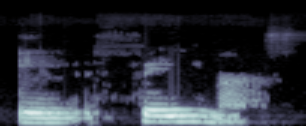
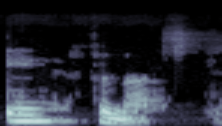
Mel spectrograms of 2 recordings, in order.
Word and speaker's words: infamous: You don't say infamous. It is infamous. You have a huge sound at the second and the final syllable.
